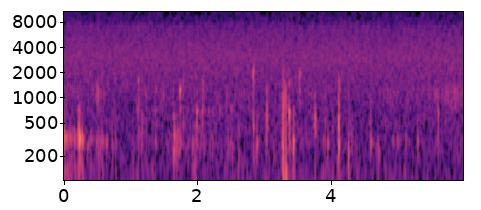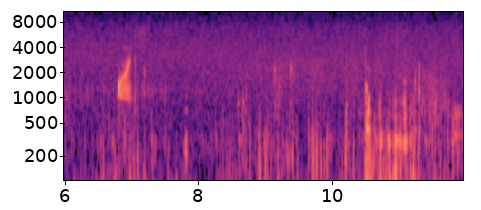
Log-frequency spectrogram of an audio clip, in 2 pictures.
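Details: Close-up ASMR recording of belly while a little hungry: low gurgling rumbles and bubbling pops swelling and fading; stomach growling (borborygmi).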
